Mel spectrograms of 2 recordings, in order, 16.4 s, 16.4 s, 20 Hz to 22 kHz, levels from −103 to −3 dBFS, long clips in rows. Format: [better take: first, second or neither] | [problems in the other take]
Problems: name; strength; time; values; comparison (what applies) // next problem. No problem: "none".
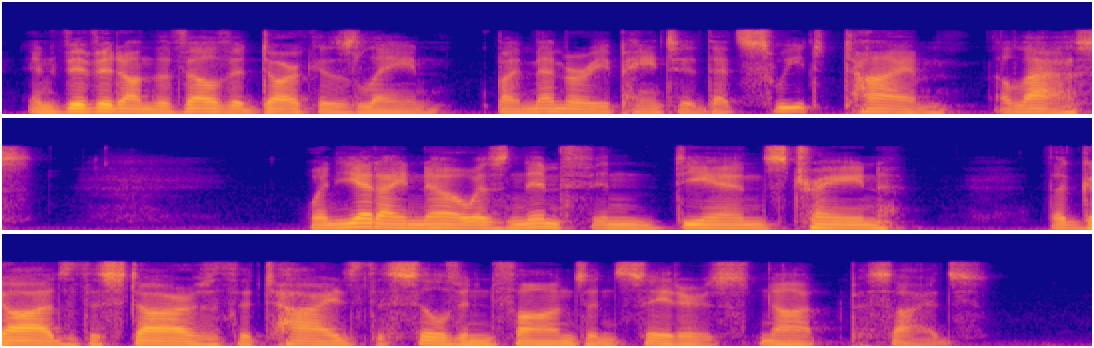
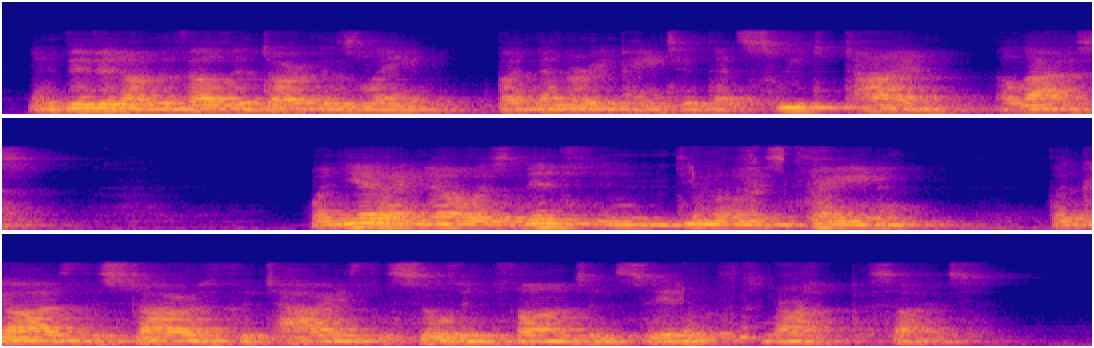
first | noise reduction (neural separator model SepFormer DNS4)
